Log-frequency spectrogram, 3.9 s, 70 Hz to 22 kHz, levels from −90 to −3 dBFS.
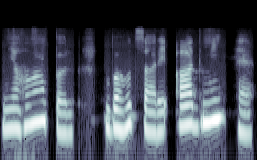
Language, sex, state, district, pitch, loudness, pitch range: Hindi, female, Uttar Pradesh, Saharanpur, 240 Hz, -15 LUFS, 205-270 Hz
